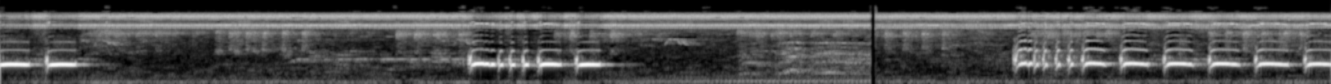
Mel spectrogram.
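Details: Coos of a female silver zebra dove serving as a breeding-condition lure: three bursts of short, regular, level notes, the last the longest and most rapid, separated by quieter gaps with low hum.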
